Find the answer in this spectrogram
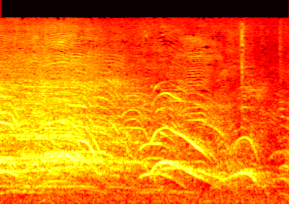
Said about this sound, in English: Somebody shout hallelujah.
